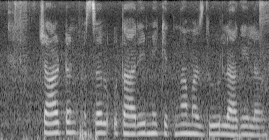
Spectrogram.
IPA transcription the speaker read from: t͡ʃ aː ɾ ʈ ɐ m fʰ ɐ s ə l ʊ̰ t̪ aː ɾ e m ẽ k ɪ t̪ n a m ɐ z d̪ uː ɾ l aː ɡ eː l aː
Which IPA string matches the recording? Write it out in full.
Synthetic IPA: t͡ʃ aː ɾ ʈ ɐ n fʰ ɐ s ə l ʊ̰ t̪ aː ɾ e m ẽ k ɪ t̪ n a m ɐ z d̪ uː ɾ l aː ɡ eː l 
